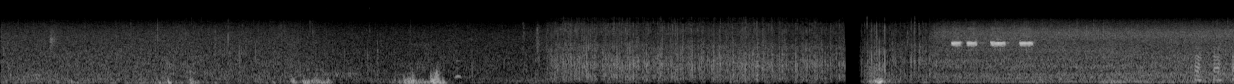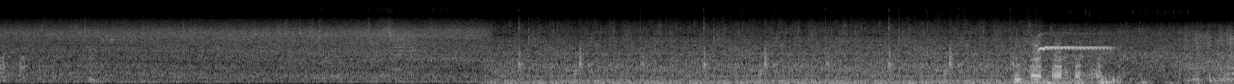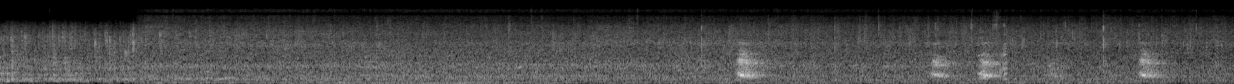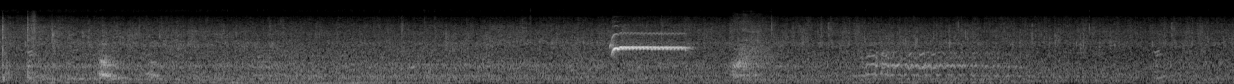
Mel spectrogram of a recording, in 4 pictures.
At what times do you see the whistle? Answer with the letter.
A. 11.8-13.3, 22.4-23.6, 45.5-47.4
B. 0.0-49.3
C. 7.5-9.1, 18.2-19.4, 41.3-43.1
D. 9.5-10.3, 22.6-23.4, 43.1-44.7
D.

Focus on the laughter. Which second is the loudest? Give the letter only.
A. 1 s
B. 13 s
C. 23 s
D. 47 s
C.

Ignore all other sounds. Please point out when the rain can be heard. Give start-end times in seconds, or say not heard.
0.0-49.3.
